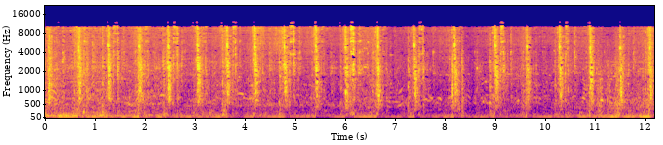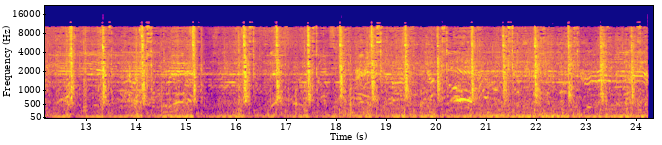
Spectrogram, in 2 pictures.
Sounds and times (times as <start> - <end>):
Speech: 0.0 - 24.2
Music: 11.4 - 24.2.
